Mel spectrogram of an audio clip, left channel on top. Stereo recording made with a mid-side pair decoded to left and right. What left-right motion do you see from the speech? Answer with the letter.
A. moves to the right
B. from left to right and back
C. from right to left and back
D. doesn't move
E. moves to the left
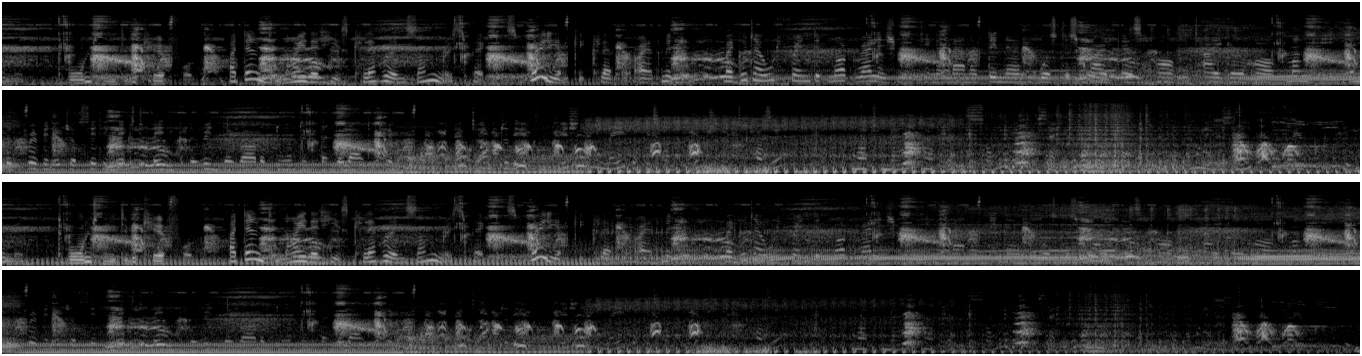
E.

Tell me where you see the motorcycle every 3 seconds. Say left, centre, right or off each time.
right, right, right, right, right, centre, left, left, left.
